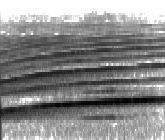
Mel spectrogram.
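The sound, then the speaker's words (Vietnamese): A police patrol car siren wails during a car chase, a single steady tone with a slowly rising pitch that holds loud and unbroken throughout, with no voices. “một chiếc xe tuần cảnh đã hú còi và chạy đằng sau xe anh”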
